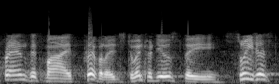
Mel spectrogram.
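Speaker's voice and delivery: normal talking voice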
